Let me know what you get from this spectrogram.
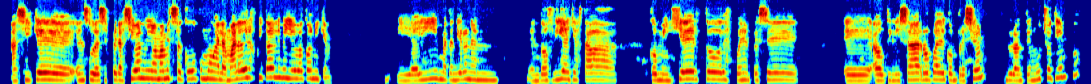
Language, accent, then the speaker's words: Spanish; Santiago, Santiago Metropolitan Region, Chile; Cuando era pequeña, nosotros vivíamos acá en Santiago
